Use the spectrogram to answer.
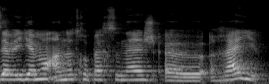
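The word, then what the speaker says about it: Rhy: Vous avez également un autre personnage, Rai. Enfin, moi je le prononce comme ça parce que c'est R-H-Y. Moi je ne dis pas Ri, sinon ça serait très bizarre.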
